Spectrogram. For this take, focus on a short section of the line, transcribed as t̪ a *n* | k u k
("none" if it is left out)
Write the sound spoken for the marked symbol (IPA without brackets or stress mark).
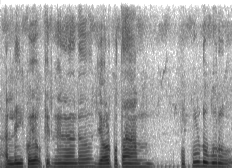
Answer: m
